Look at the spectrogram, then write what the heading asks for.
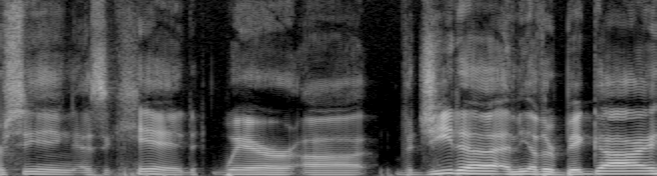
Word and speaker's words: Vegeta: goodness two episodes ago I referred to the great principal Vegeta as Vega de and believe you me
